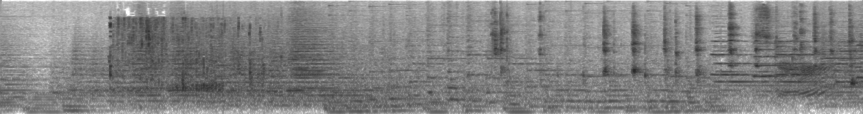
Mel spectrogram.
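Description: Water poured from a glass pitcher into a tall glass, starting about a second in and running for about two seconds, over background music.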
